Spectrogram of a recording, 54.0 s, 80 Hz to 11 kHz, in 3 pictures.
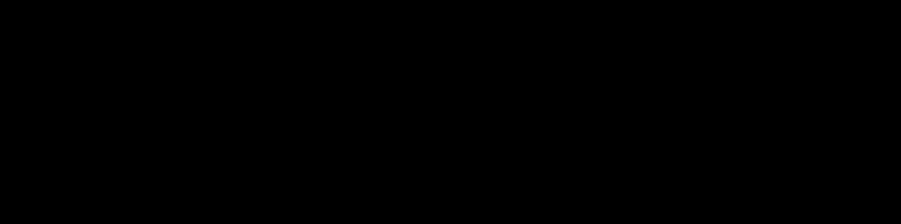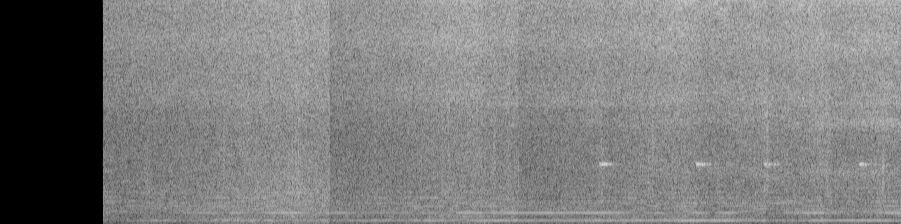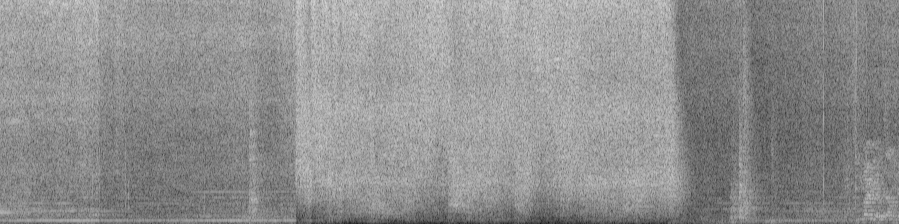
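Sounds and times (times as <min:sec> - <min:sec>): machine hum with hiss: 0:20.1 - 0:54.0
short high beeps: 0:27.0 - 0:38.4.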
